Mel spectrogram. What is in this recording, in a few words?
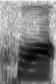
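"kwok3", Jyutping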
